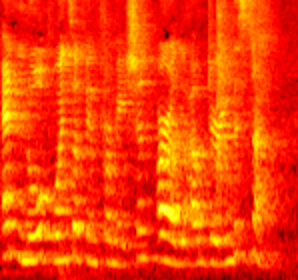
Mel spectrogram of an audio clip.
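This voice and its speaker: A woman speaks in a high pitch. Audible room echo and noticeable background noise surround her. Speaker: debate chair. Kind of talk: formal announcement of rules. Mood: playful, formal. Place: classroom. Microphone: camera far.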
